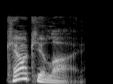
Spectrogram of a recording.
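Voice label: "calculi", English, British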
